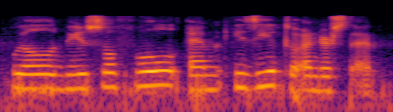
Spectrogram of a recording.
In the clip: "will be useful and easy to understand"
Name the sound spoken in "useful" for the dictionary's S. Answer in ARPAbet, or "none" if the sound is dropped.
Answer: none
